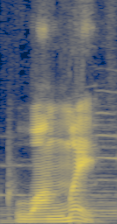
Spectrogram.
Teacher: उंग हे एक अनुनासिक आहे आणि याचा उच्चार न सारखा करावा जसे वांगमय ग याचा उच्चार नाकातून करतात.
